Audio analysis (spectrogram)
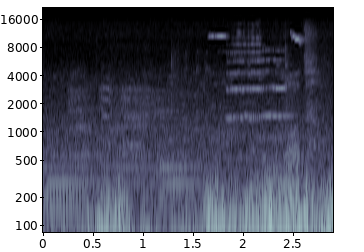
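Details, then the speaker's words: Wind generator on its mast turning on a windless day gives thin, high squeaks that come and go over a low rumble; source not yet found, so the owner will short it with a switch, climb up and remove the rotor to look. "Писк, писк, писк такий. Зараз закорчу його, залізу, відкручу винт і подивлюсь, що там може пищати."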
